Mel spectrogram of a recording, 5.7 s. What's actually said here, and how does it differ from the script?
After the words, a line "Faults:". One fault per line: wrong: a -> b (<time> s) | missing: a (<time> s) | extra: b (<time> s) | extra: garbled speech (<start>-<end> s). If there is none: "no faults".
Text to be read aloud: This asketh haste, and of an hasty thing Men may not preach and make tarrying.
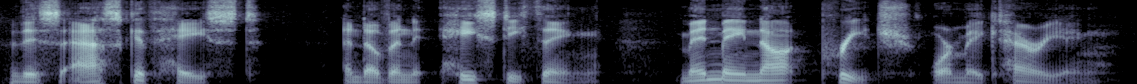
This asketh haste, and of an hasty thing Men may not preach or make tarrying.
Faults:
wrong: and -> or (4.6 s)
